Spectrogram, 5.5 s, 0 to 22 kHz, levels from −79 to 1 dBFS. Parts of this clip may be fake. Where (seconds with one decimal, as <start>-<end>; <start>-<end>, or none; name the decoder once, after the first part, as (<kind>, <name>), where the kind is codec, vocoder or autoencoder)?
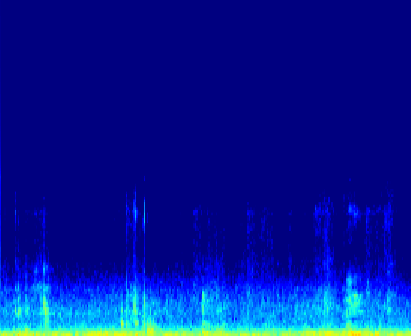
none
